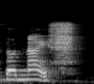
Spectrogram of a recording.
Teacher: Th ở đây được phát âm là lưỡi giữa răng nhé. Với số thứ tự thì bao giờ th cũng được phát âm là lưỡi giữa răng.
